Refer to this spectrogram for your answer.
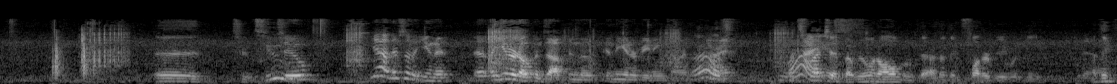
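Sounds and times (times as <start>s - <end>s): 
dice rolled onto a hard surface: 0.8s - 1.3s
speech: 1.6s - 11.1s.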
